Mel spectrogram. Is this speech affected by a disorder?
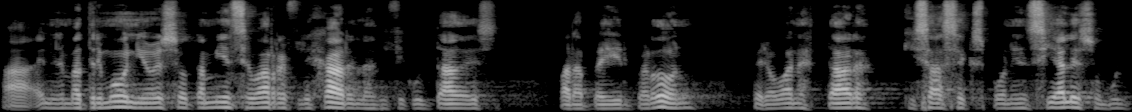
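No.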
